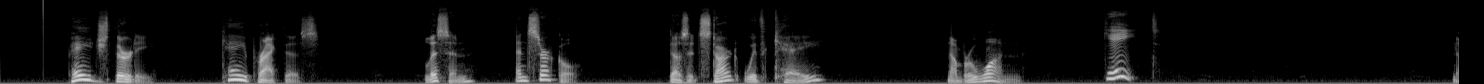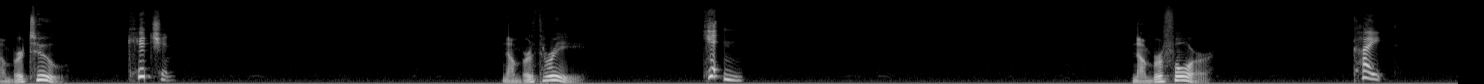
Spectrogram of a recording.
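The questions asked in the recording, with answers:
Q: Kitchen.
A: Yes

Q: Kitten.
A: Yes

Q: Kite.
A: Yes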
